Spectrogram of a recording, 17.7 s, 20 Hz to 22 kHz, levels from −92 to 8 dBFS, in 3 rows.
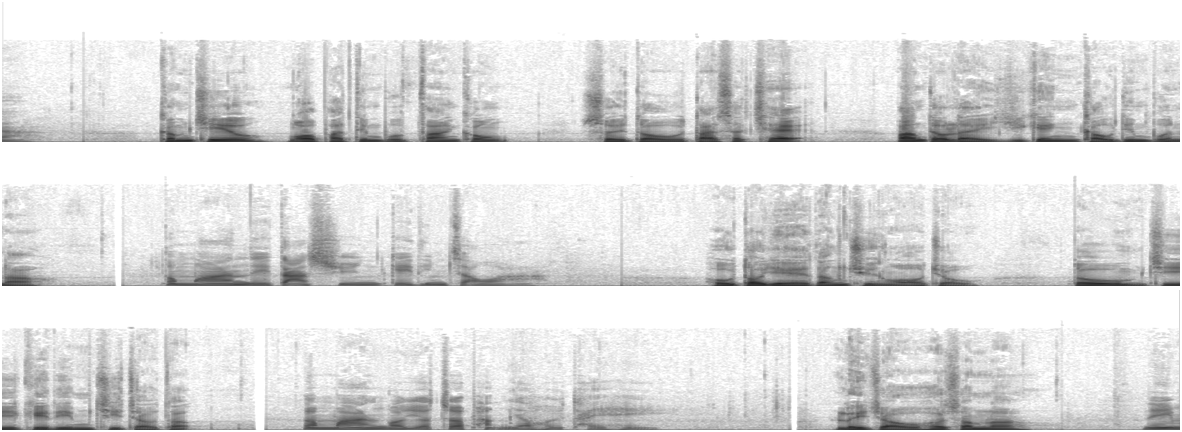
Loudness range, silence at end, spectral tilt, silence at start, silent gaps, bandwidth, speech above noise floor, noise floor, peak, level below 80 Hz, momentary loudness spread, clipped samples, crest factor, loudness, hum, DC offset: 9 LU; 0 s; -7.5 dB/octave; 0 s; none; 13.5 kHz; 37 dB; -52 dBFS; 0 dBFS; -36 dBFS; 17 LU; under 0.1%; 16 dB; -16 LUFS; none; under 0.1%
